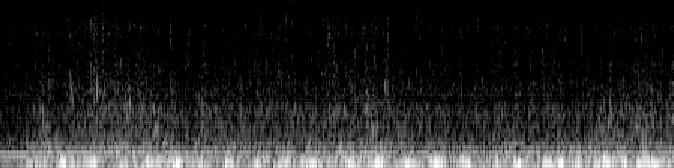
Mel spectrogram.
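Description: Motorboat engine throttling up from idle about a quarter second in, its steady note stepping higher over an uneven low rumble, as the boat takes the load of pulling a rider up out of the water on a tow rope.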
